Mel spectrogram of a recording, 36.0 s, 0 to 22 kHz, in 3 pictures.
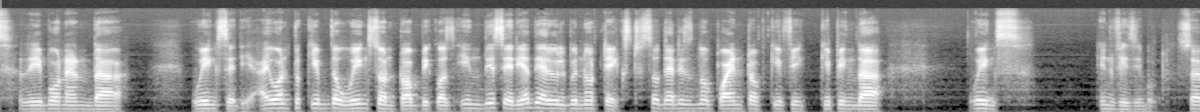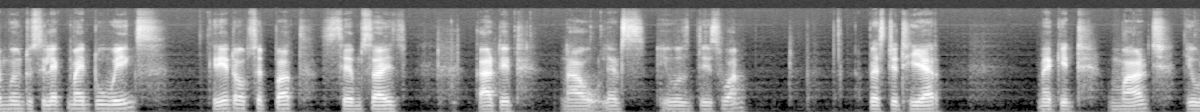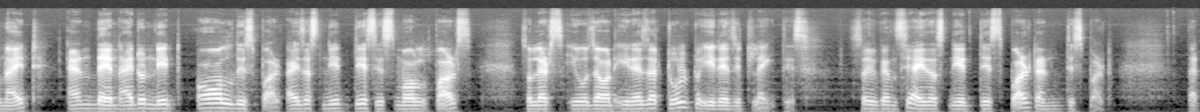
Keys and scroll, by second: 12.5 ctrl+alt+f, 16.3 ctrl+x, 19.9 ctrl+f, 28.7 shift+e.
